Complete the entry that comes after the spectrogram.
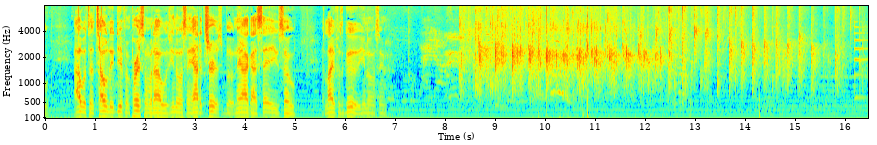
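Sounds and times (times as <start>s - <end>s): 
speech: 0.6s - 7.0s
church congregation applause: 8.2s - 16.4s.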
